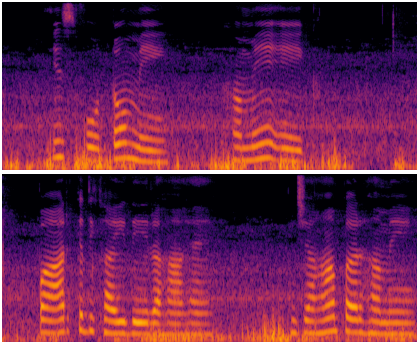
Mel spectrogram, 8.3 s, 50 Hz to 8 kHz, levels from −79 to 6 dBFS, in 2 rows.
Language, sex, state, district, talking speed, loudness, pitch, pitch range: Hindi, female, Chandigarh, Chandigarh, 95 wpm, -17 LUFS, 205 Hz, 190-230 Hz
